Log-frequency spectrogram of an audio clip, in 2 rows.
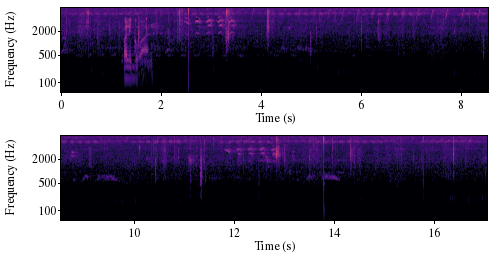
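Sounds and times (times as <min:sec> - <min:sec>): faint bird chirps: 0:00.0 - 0:17.0
light ticks: 0:13.7 - 0:14.1.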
